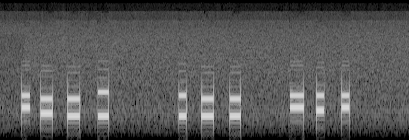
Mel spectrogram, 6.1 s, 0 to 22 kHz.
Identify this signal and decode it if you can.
DTMF, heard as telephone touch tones, dialled by hand, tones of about 150 ms. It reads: 0413 211 080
